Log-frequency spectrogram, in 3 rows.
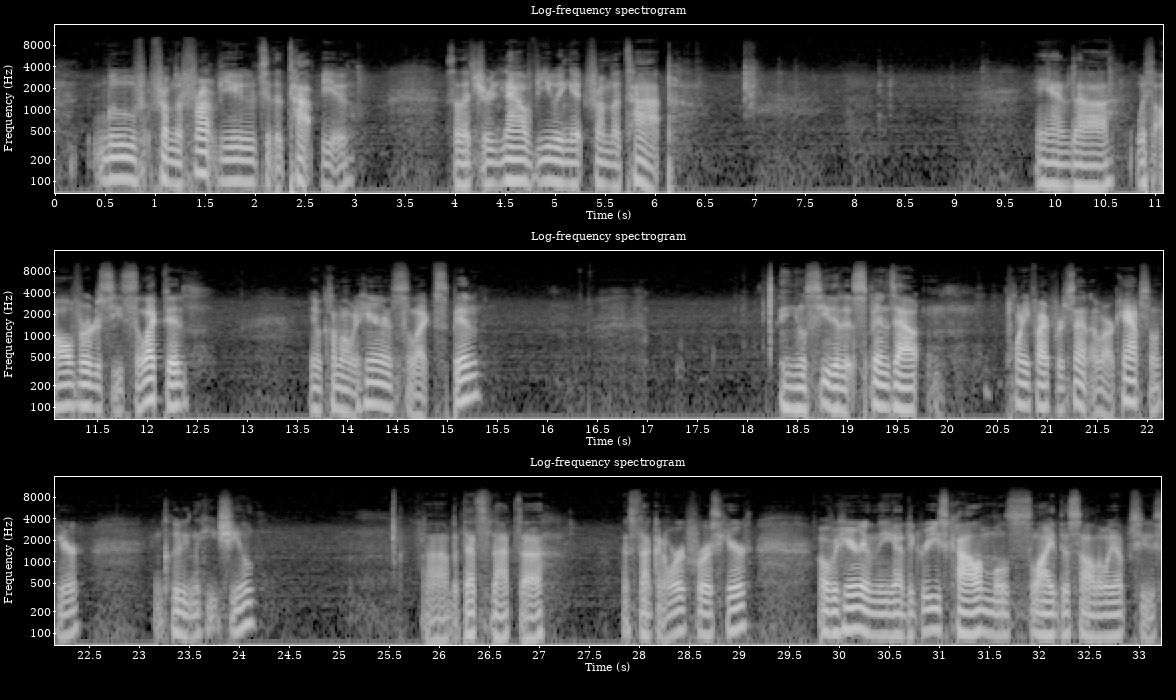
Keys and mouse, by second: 2.2 KP_7, 7.6-8.8 middle drag, 7.6 KP_7, 9.2 middle click, 10.8 a, 11.2 a, 16.5 click, 16.7-18.3 middle drag, 27.4 KP_7, 32.2 click.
